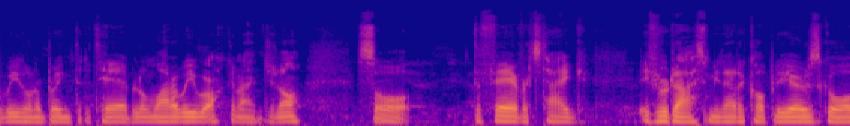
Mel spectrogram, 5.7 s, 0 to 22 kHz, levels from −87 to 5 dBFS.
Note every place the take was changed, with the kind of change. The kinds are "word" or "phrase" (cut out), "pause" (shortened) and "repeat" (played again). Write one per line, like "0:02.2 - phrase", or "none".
none

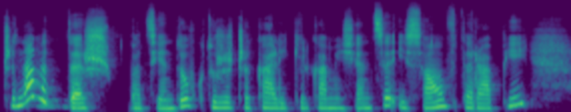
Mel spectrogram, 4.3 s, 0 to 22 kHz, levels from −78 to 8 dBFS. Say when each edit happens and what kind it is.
0:01.0 - word

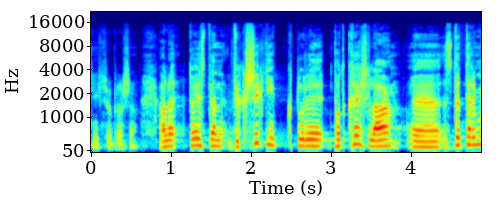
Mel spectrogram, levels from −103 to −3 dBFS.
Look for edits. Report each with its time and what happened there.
0:01.2 - pause

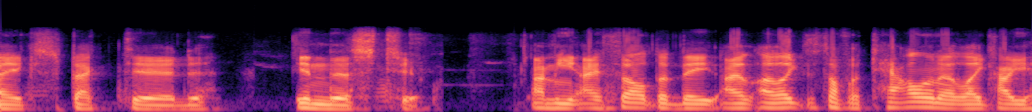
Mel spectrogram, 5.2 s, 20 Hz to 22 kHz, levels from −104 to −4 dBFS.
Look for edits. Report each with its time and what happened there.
none

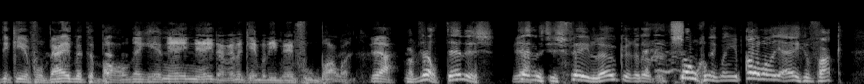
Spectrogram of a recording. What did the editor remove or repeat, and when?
0:01.6 - word
0:06.4 - word
0:06.7 - word
0:07.4 - word

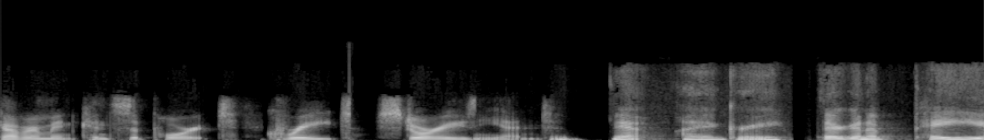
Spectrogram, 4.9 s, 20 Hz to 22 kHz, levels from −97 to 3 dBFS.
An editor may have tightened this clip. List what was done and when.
0:01.3 - word
0:02.4 - word
0:03.0 - pause
0:04.0 - pause

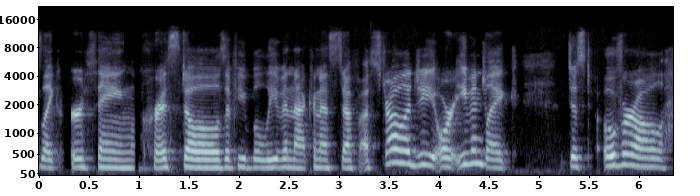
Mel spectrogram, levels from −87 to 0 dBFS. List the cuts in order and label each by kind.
0:00.9 - word
0:04.4 - word

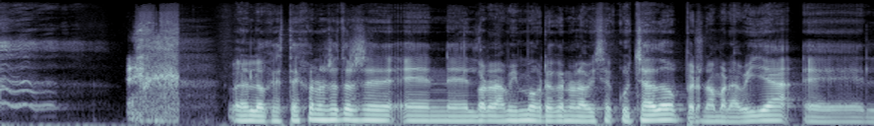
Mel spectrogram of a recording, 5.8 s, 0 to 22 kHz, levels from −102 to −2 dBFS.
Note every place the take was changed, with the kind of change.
0:03.2 - word
0:04.6 - word

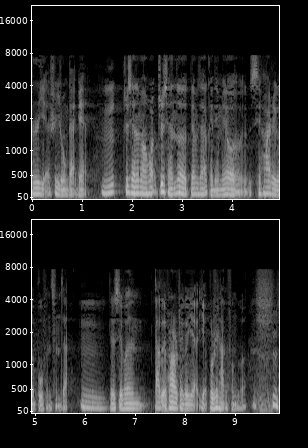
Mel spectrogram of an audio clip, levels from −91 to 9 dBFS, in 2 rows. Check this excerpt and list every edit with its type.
0:07.3 - pause

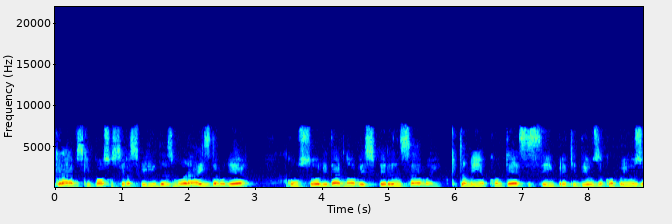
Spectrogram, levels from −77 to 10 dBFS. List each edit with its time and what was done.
0:03.5 - phrase
0:05.9 - pause

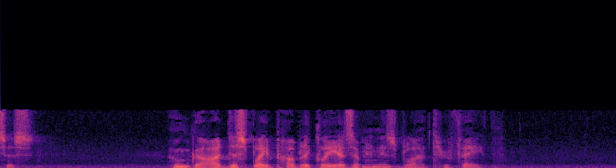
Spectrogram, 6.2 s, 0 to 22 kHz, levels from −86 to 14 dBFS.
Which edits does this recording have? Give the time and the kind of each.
0:03.6 - word

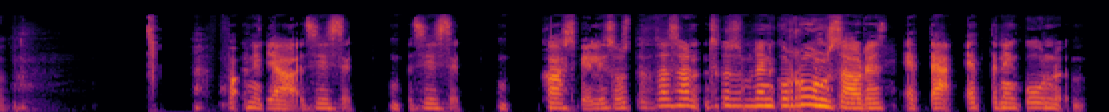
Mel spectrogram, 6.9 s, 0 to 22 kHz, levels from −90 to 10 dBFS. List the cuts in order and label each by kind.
0:01.7 - phrase
0:02.6 - repeat
0:05.5 - word
0:06.0 - word

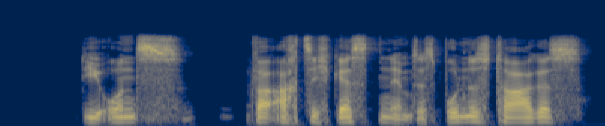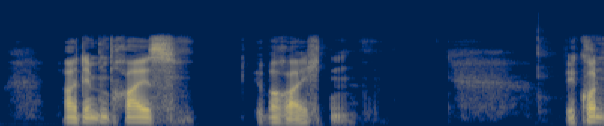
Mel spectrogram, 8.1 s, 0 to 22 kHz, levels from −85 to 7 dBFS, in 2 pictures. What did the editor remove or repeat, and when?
0:01.6 - word
0:02.2 - word
0:02.7 - word
0:04.7 - word

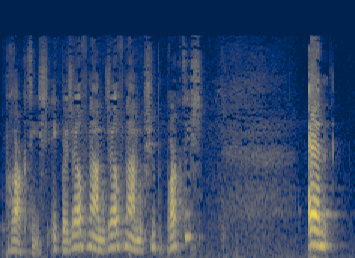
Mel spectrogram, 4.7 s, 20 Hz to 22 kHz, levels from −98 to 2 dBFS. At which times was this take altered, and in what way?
0:01.4 - repeat

